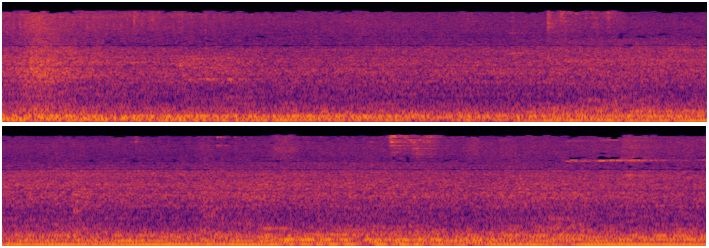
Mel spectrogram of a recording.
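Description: Engines running at a steady low rumble inside a ferry's enclosed car deck.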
